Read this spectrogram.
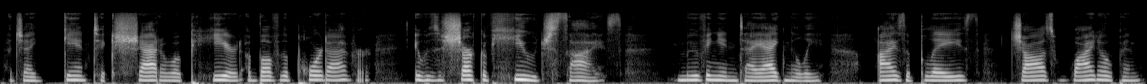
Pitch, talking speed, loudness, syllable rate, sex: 190 Hz, 120 wpm, -17 LUFS, 4.1 syllables/s, female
